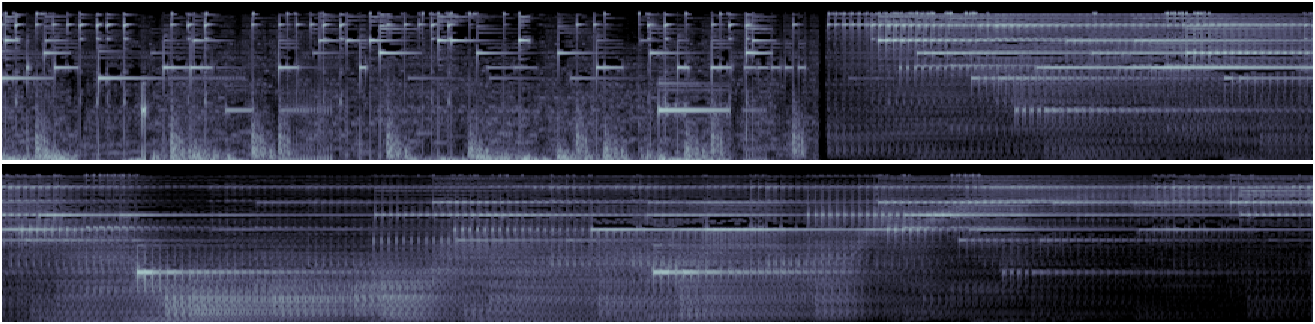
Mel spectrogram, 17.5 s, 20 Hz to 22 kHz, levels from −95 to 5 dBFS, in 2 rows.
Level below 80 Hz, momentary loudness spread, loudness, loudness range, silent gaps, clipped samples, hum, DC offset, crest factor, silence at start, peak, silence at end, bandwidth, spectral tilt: -48 dBFS; 15 LU; -23 LUFS; 10 LU; none; under 0.1%; none; under 0.1%; 22 dB; 0 s; -4 dBFS; 0 s; 17.5 kHz; 0.5 dB/octave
